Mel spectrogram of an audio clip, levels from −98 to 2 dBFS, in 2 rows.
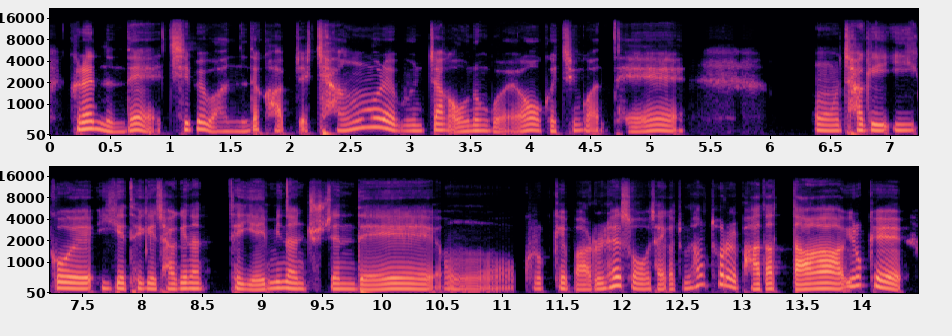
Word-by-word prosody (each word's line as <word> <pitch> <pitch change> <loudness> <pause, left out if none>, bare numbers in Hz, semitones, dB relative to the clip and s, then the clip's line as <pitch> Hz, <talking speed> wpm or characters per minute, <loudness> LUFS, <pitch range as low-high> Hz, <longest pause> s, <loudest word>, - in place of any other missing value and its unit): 그랬는데 190 -5 +2
집에 205 +2 +1
왔는데 150 - -4
갑자기 - - -6
장문의 235 +4 +1
문자가 170 +2 -2
오는 165 +5 -2
거예요 170 +5 -2
그 155 - -5
친구한테. 165 -1 -4 1.1
어 175 -2 0
자기 185 0 +2
이거에 180 -1 +3
"이게 175 -1 0
되게 170 -1 -2
자기네한테 175 +1 0 0.2
되게 165 -4 -2
예민한 180 +1 +1
주제인데 160 0 0
어 85 - -8 0.2
그렇게 175 0 -4
말을 165 +5 -1
해서 185 -12 +2
자기가 155 -1 -3
좀 180 +2 -8
상처를 285 -3 0
받았다." 165 0 +5
이렇게 240 - +3
170 Hz, 305 characters per minute, -25 LUFS, 160-185 Hz, 1.1 s, 받았다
